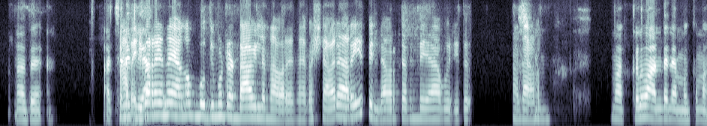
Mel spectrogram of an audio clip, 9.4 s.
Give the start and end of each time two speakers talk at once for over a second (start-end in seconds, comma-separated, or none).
none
